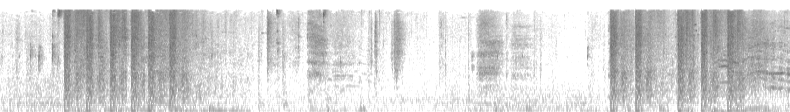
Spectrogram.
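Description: Sustained automatic gunfire from a shooter video game's Extinction mode rattles in dense, loud bursts, easing off midway before a second heavy volley; no one talks over it.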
